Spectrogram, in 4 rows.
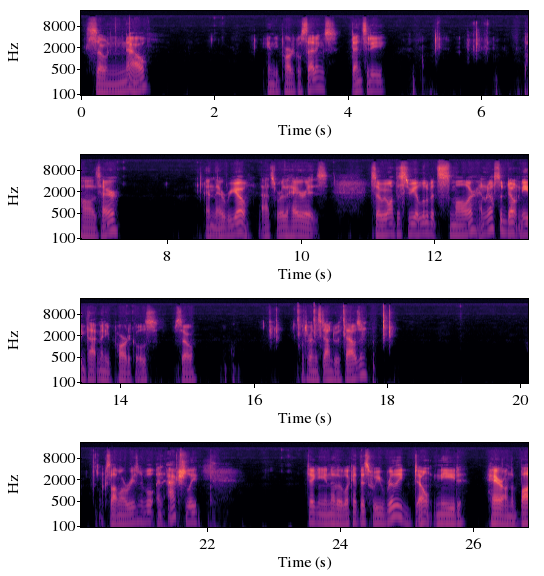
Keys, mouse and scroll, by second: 0.7 z, 5.6-8.5 middle drag, 16.9 KP_0, 21.5 KP_3.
